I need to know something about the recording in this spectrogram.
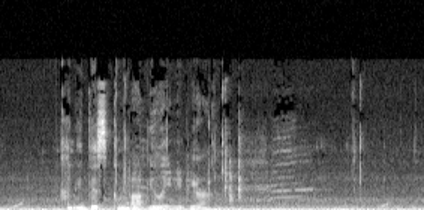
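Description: Game menu items click as they are browsed.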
